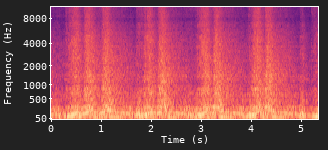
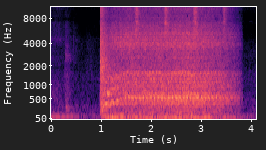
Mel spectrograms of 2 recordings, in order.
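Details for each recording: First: 1965 Ford Mustang, freshly rebuilt 289 small-block V8 on its cold first start, mixture screws two turns out: after a few throttle blips it settles into a strong, steady fast idle with an even lope; normal. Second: 1965 Ford Mustang, freshly rebuilt 289 V8 first start: starter spins an even churn about three beats a second for three seconds, never catching; cranks but no start, fuel not yet reaching carburetor.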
